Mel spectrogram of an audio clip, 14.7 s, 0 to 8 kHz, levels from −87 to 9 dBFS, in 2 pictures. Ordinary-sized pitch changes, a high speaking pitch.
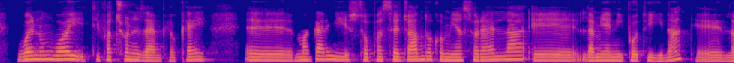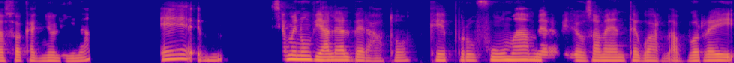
No: average, 3.0 semitones; medium, 150 Hz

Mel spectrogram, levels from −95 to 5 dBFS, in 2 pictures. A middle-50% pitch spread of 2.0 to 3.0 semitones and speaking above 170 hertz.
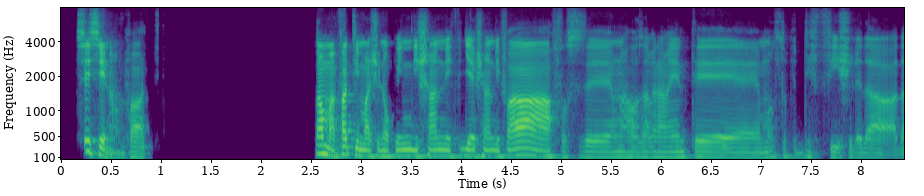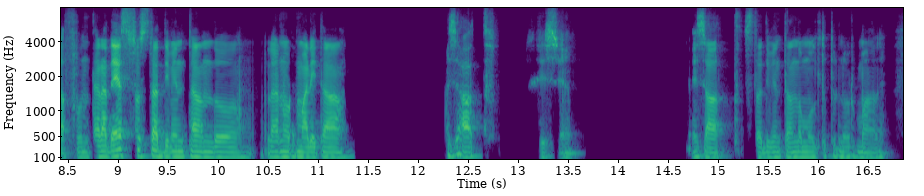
No: narrow, 2.6 semitones; low, 100 Hz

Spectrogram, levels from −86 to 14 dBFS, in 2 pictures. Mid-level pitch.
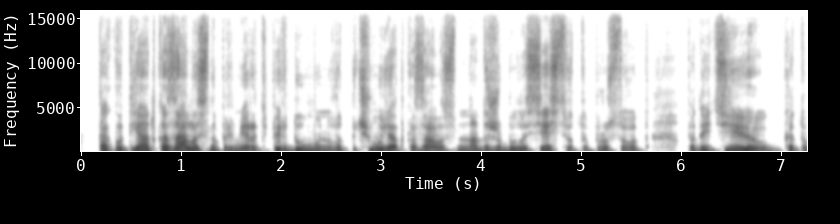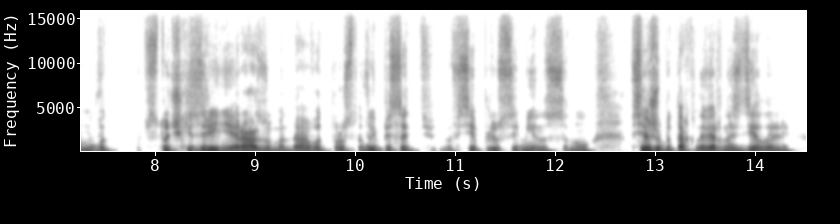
Yes: medium, 160 Hz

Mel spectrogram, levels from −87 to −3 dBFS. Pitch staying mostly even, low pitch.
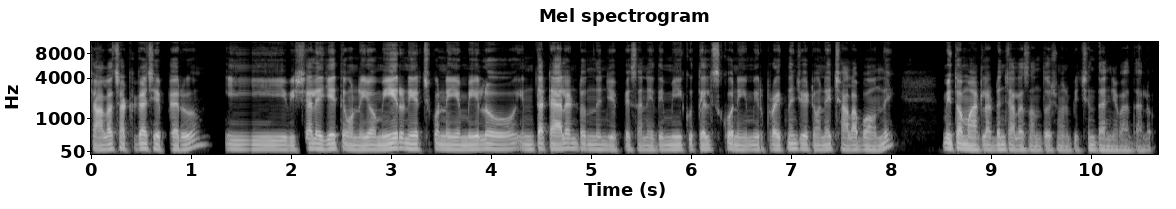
Yes: narrow, 1.9 semitones; very low, 95 Hz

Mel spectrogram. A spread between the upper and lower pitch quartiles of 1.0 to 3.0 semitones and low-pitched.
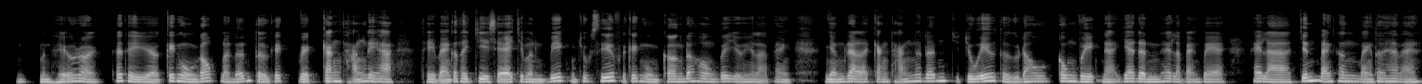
No: average, 3.8 semitones; low, 125 Hz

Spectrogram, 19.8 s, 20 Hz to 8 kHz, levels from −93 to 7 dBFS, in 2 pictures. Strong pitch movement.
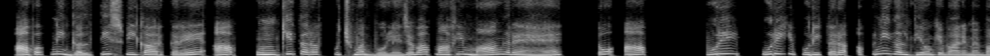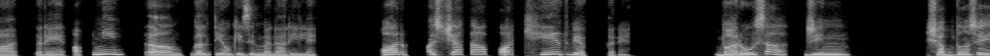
Yes: wide, 6.1 semitones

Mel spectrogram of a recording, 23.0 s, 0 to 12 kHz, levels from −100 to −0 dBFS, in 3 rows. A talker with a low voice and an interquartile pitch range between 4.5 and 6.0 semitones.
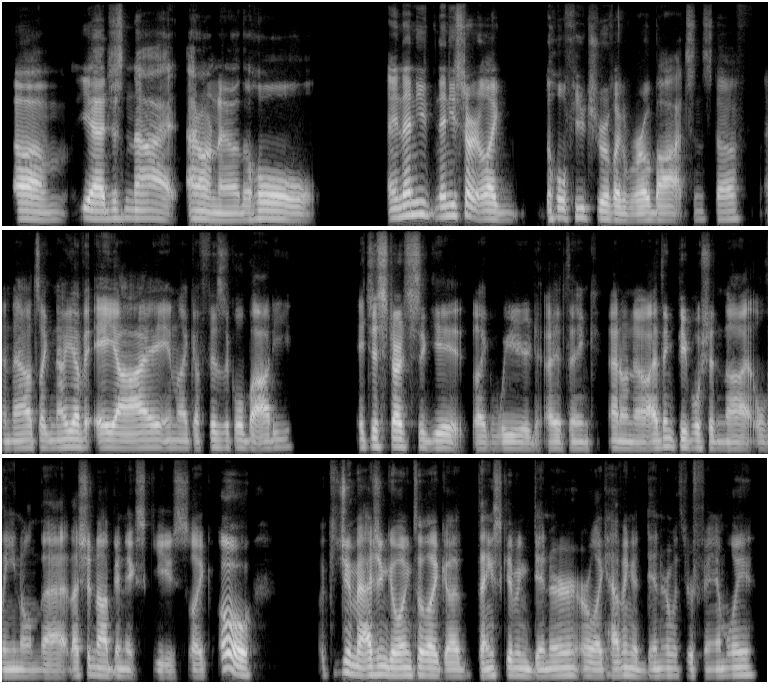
No: low, 110 Hz; average, 2.8 semitones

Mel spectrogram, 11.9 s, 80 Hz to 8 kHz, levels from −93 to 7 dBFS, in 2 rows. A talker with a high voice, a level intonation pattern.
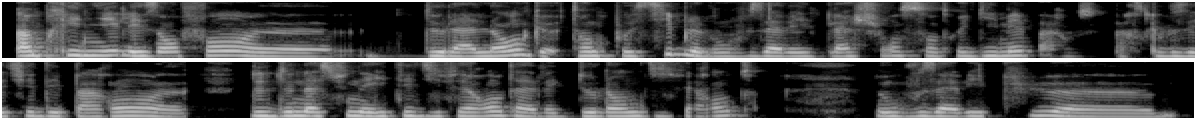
Yes: high, 205 Hz; narrow, 1.7 semitones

